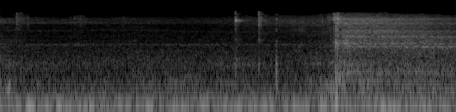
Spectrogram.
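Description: Low room tone with a few faint clicks a little past the middle, then a soft hiss near the end.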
